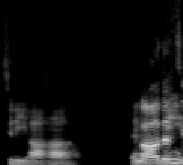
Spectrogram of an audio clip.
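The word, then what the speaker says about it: Titicaca: And Lake Titty, it's written Kaka, but like it's actually pronounced haha. It's Titty haha, and it Oh, that's means, even better.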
